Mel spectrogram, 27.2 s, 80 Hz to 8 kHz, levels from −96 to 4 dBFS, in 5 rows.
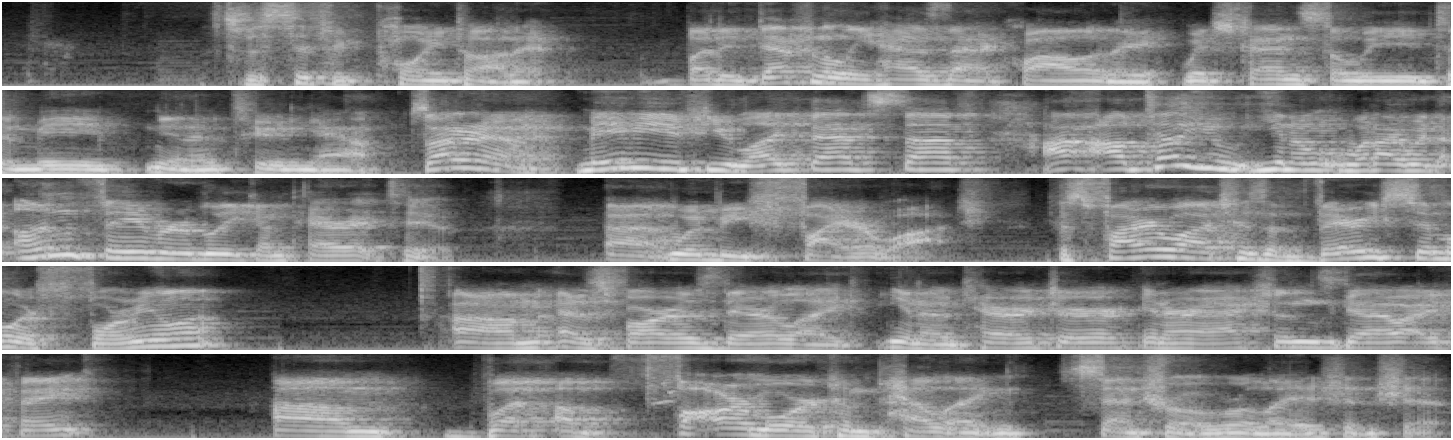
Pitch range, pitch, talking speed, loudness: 105-155 Hz, 130 Hz, 165 wpm, -17 LUFS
